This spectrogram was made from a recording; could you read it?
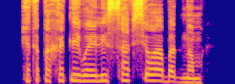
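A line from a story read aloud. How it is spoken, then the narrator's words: Fairy giggling. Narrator (Russian): хихикала полутораметровая фея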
